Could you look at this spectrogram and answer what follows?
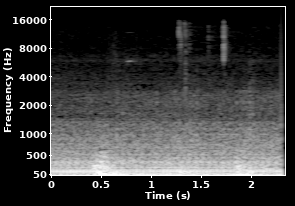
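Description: Steady low engine rumble and road noise from a Renault Master H2L2 van on the move, a continuous drone with a couple of slightly louder swells, no voices.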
